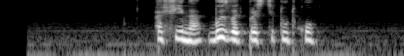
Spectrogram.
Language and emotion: Russian, neutral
